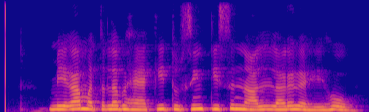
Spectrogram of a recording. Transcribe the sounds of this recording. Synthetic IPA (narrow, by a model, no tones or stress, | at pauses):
meːɾaːmət̪ləbɦɛːkɪt̪ʊsĩːkɪsnaːlːəɽɾəɦeːɦoː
